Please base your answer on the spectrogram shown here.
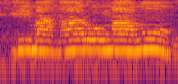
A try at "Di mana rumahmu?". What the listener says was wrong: Iya, betul, tapi intonasinya tidak seperti itu. Kalau kalimat tanya, nadanya itu juga harus bertanya. Di mana rumahmu? Bukan seperti itu, tapi di mana rumahmu?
